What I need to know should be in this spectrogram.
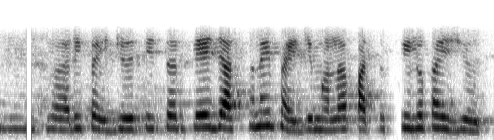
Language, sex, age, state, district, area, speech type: Marathi, female, 30-45, Maharashtra, Nagpur, urban, conversation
